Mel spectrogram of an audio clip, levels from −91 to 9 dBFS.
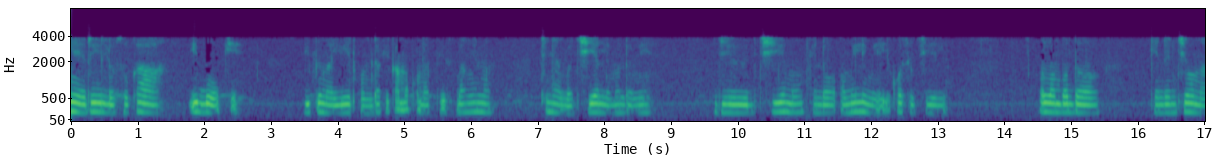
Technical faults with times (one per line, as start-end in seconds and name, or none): none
